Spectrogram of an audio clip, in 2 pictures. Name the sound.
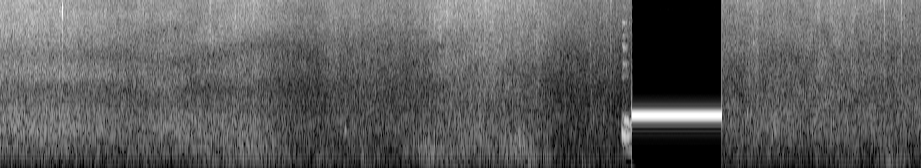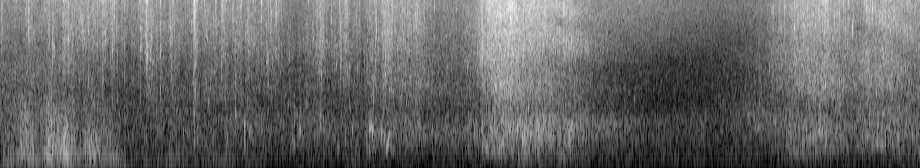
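ocean waves and surf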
